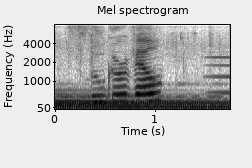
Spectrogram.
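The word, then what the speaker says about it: Pflugerville: It's even like what is it the like the towns like Flugerville? You think it's spelled with an F. They're like no no PF.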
